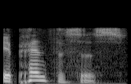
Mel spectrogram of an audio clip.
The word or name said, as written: epenthesis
